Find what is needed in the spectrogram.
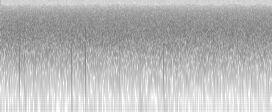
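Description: Near silence: a faint, steady background hiss with a few faint ticks.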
